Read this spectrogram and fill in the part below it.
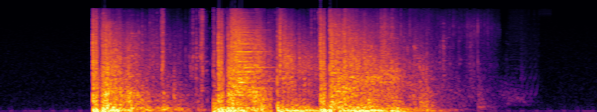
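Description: A shotgun fires loud, booming blasts that ring out and fade.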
